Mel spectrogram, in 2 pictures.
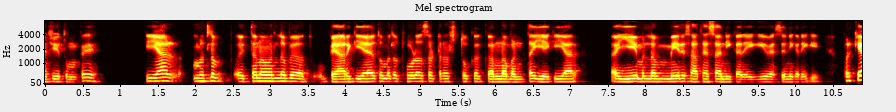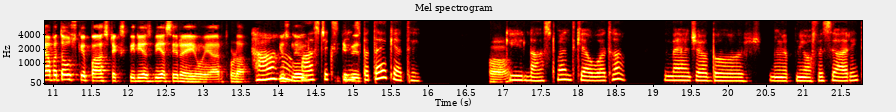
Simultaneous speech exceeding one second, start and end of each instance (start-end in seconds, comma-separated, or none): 13.6-15.1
